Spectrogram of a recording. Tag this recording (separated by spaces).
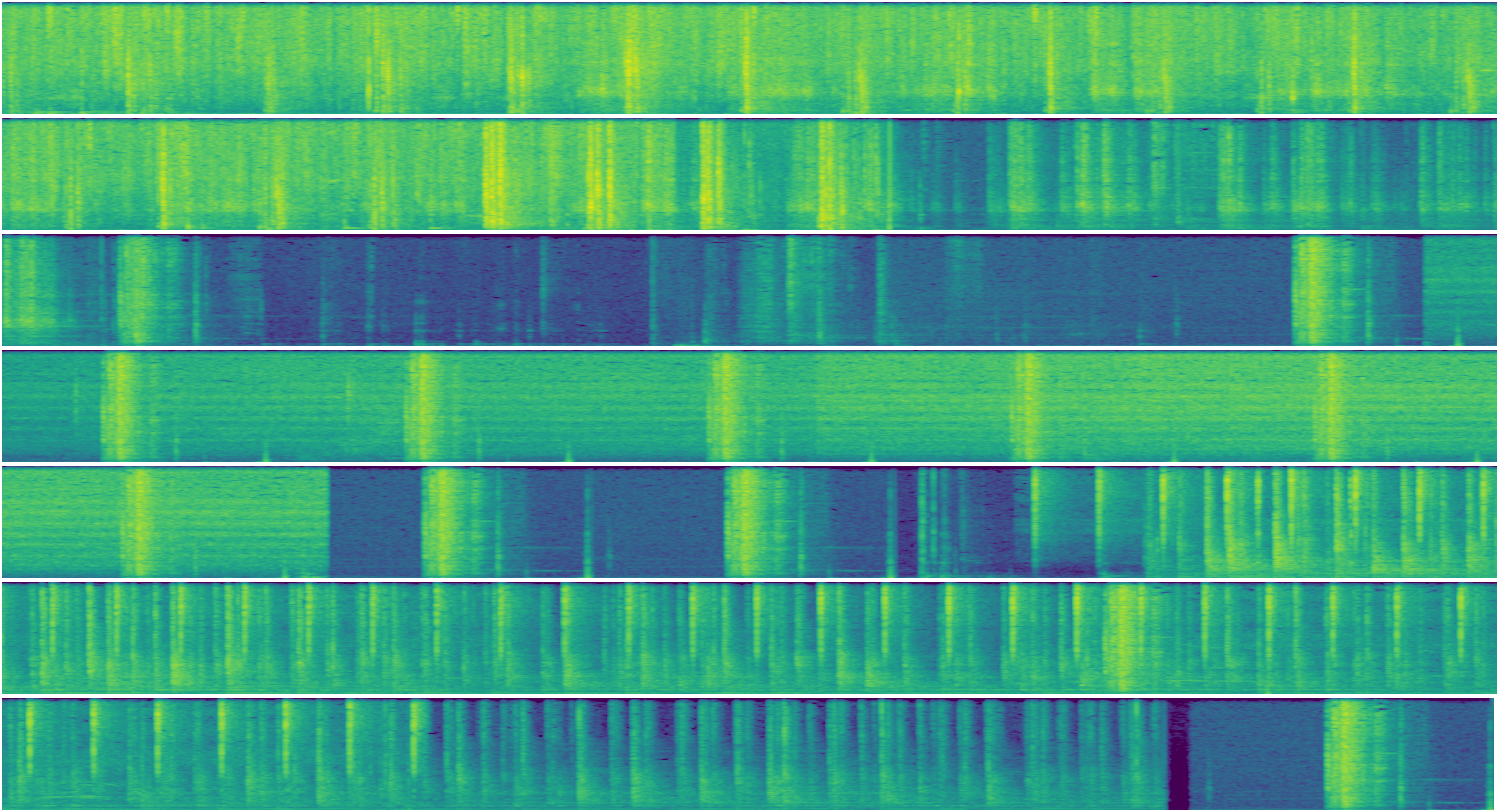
France Pac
